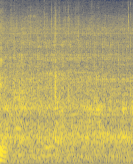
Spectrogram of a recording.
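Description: Hyundai Santro hatchback driving slowly past and away, a steady faint noise of its engine and tyres on the road.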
